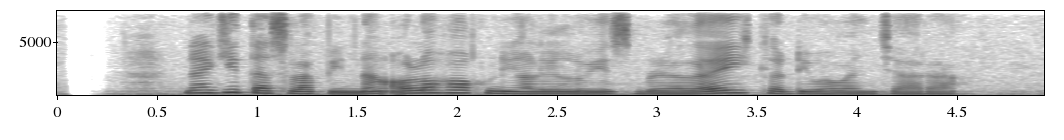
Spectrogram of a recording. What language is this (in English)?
Sundanese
